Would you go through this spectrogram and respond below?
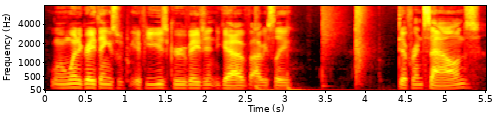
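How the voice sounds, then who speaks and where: Smooth-voiced man giving a software tutorial. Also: lowish voice, no room sound. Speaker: live stream host and music software instructor. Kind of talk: casual software tutorial, answering viewer questions.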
